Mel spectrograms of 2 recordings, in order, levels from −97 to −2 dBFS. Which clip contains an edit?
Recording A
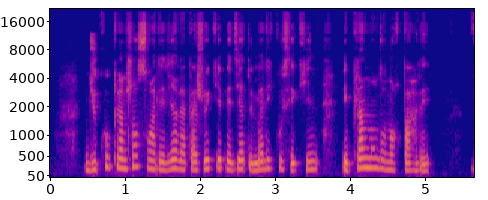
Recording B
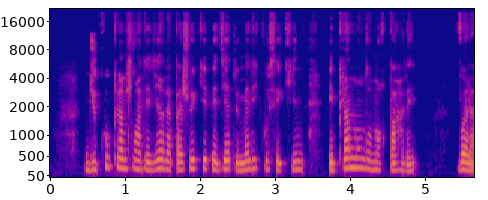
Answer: B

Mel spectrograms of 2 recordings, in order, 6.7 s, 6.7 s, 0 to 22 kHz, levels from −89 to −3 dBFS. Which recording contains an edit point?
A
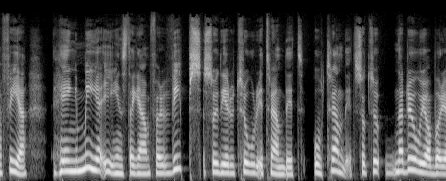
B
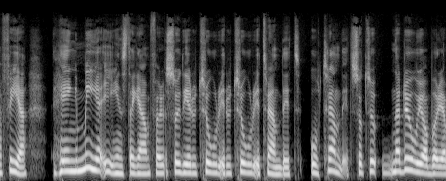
B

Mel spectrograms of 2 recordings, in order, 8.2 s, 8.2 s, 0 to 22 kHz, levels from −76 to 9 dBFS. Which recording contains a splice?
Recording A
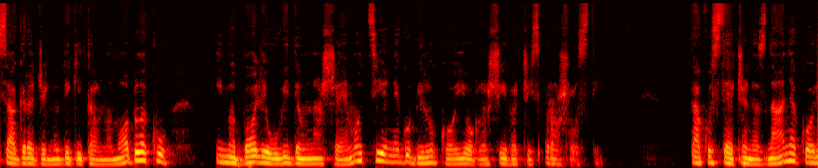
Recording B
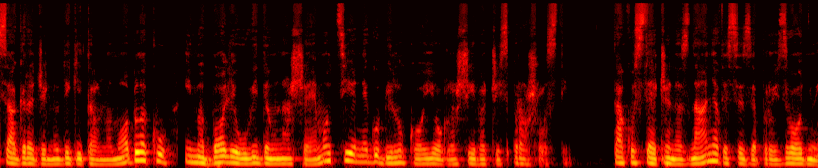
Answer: B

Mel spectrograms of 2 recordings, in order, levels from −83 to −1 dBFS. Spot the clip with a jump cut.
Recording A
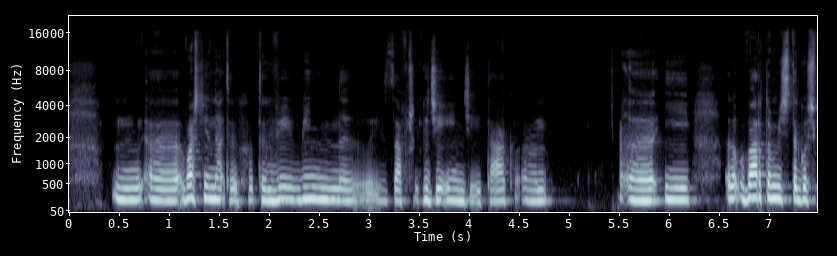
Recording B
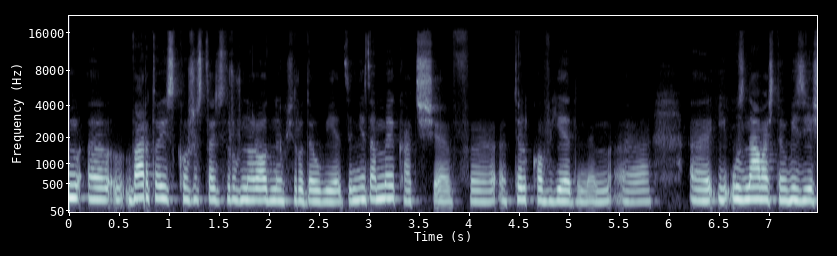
A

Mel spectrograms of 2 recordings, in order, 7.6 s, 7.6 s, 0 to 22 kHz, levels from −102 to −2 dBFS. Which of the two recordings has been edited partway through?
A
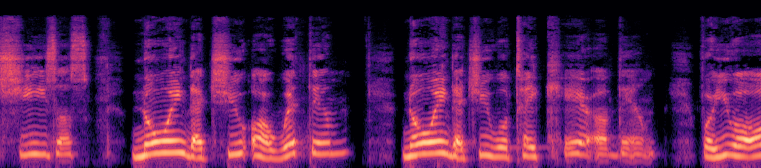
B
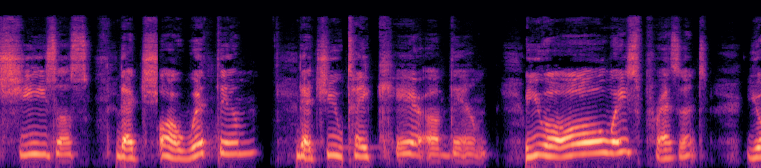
B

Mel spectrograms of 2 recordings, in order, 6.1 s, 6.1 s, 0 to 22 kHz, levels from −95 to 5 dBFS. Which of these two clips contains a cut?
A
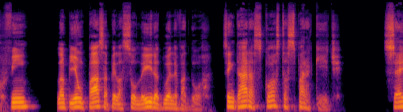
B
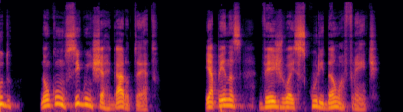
A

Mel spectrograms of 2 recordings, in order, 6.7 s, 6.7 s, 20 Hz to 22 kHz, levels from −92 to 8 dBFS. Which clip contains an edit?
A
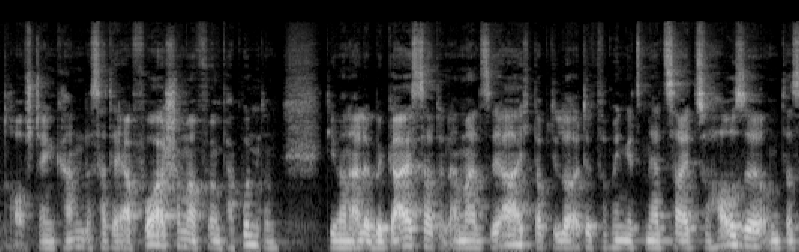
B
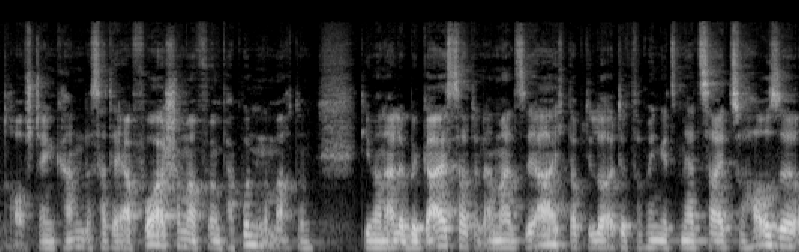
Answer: A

